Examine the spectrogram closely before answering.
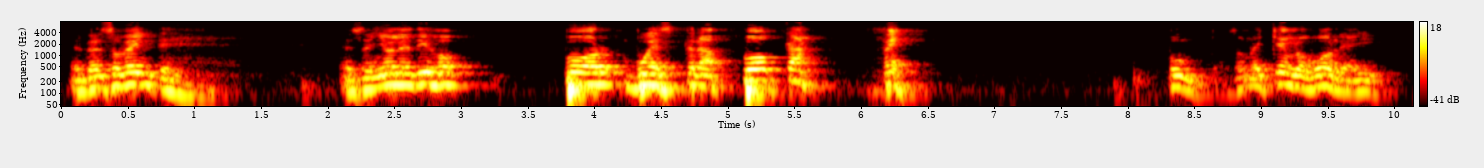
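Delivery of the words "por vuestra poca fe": slow solemn reply. Acted. Jesus' reply, weighty.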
